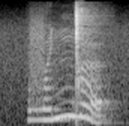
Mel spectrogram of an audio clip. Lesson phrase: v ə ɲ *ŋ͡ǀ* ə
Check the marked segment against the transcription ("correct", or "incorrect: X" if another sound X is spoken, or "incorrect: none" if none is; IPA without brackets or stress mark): correct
